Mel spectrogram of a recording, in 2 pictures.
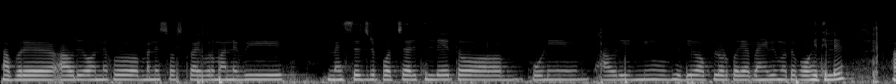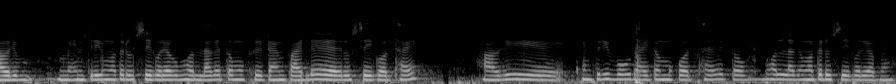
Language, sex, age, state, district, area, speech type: Odia, female, 30-45, Odisha, Kandhamal, rural, spontaneous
